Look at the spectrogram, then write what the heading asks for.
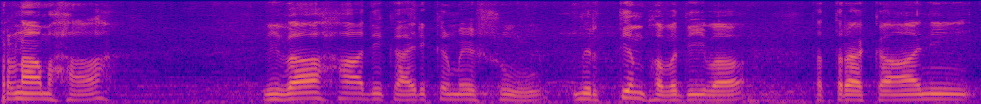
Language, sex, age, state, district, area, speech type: Sanskrit, male, 45-60, Kerala, Kollam, rural, spontaneous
